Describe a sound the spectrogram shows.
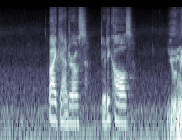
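A young woman speaks calmly up close.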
